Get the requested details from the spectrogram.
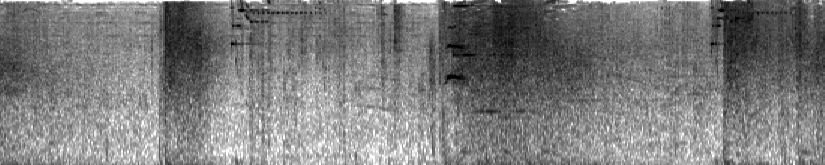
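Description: Game weapons fire and blast in quick bursts.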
